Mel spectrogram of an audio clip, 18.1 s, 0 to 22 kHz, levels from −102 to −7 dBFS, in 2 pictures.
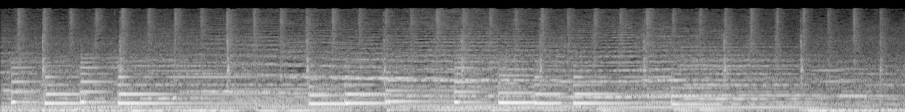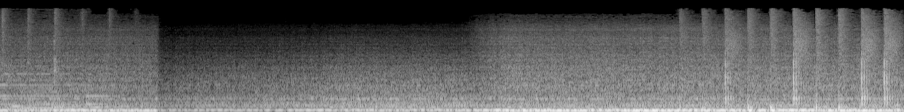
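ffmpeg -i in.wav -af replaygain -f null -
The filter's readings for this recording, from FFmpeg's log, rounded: track_gain = +1.4 dB
track_peak = 0.372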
